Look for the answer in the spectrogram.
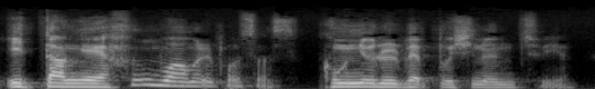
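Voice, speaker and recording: Fervent, animated Korean pastor preaching. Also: male voice, on the high side, fast. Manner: fervent preaching with sudden shouts and acted-out quotes. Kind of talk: sermon. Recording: old cassette tape transfer.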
